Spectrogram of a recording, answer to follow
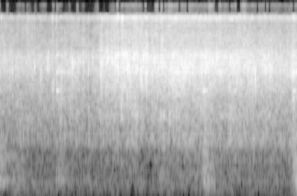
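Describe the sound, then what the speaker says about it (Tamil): Onions sautéing with a pinch of salt in a pan for drumstick vathakuzhambu give a steady close sizzle that grows louder about a second in, with faint stirring scrapes and no talk. "வெங்காயம் வதங்கட்டும்"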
